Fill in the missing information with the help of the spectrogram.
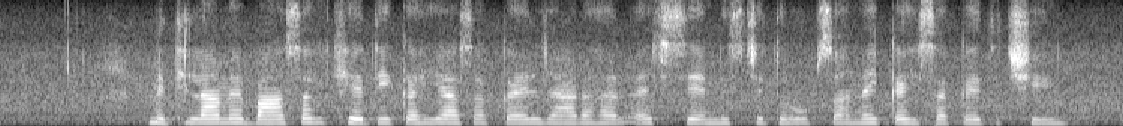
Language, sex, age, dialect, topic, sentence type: Maithili, female, 18-24, Southern/Standard, agriculture, statement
